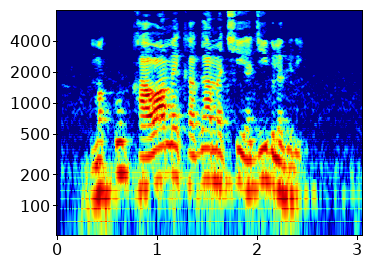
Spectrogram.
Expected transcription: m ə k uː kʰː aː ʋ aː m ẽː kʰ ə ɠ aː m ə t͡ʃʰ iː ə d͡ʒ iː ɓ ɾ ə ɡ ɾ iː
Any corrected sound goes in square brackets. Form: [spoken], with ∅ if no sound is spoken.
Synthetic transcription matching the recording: m ə k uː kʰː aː ʋ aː m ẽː kʰ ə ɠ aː m ə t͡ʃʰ iː ə d͡ʒ iː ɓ [l] ə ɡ ɾ iː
